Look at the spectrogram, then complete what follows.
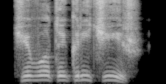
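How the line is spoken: Drowsy grumble, woman. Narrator (Russian): дремотно проворчала баба

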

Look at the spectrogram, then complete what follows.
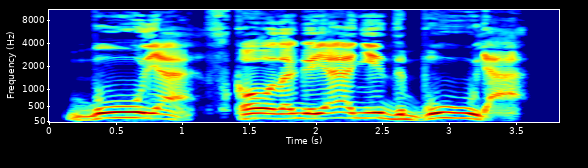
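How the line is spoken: Shouted. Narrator (Russian): крикнул Игорь

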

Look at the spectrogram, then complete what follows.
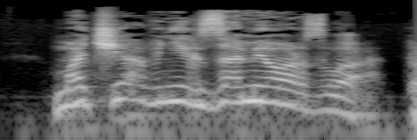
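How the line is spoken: Shouted. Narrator (Russian): прокричал голос

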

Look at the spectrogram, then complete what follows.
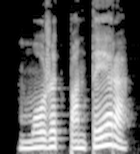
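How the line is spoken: Whisper. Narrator (Russian): шепнул Белвар Дзирту

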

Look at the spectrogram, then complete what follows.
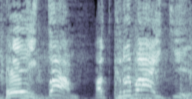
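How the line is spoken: Yelling. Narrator (Russian): орал он

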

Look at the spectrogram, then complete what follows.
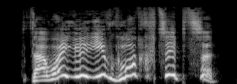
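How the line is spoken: Nanny's shrill wail. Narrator (Russian): завопила нянюшка

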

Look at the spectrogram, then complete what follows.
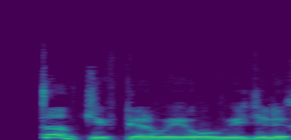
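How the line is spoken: Chuckle. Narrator (Russian): хохотнул доброволец

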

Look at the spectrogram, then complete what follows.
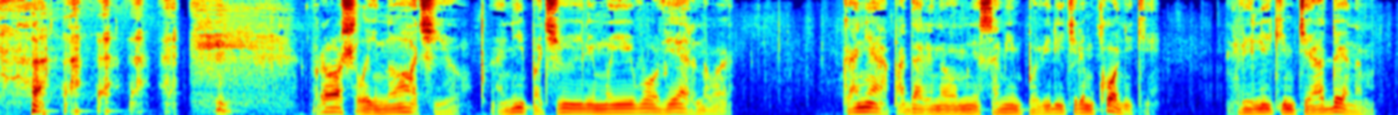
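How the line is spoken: Plain. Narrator (Russian): сказал он

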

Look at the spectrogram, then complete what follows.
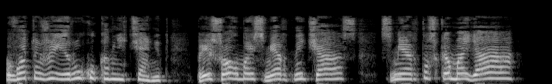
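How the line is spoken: Nasal horse voice, nose held. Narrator (Russian): Девочка схватила лошадь за нос, и та прогнусавила

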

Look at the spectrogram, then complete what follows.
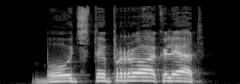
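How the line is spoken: Howling. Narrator (Russian): взвыл Марш

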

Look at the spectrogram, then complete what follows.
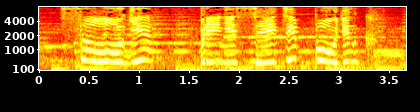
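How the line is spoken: Shouting. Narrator (Russian): крикнула

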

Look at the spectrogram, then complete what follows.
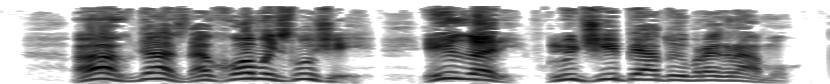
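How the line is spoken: Shouted. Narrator (Russian): крикнул Хьюберт

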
